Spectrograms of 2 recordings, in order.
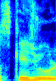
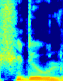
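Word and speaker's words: schedule: রকমভাবে তিন নম্বরে আমরা দেখছি কোন শিডিউলড একচুয়ালি উচ্চারণটা স্কেজুল হওয়া উচিত। আমরা আমাদের বাঙালি জিভে এটাকে সিডিউলড বলি।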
